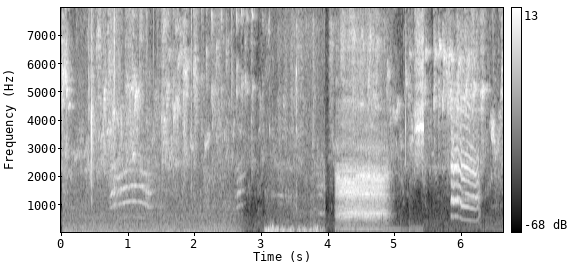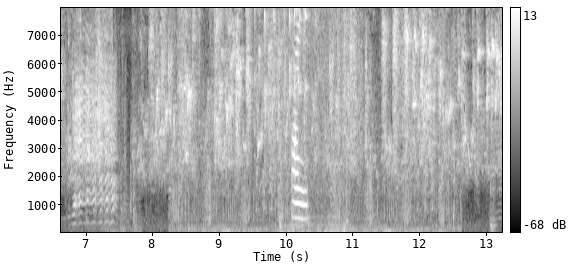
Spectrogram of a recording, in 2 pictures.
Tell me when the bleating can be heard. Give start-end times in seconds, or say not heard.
3.0-13.2.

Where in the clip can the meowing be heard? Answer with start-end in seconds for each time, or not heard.
0.0-2.7, 9.9-11.0.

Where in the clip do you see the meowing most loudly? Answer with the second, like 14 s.
10 s.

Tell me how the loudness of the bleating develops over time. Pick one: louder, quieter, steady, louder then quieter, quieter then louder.
quieter.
